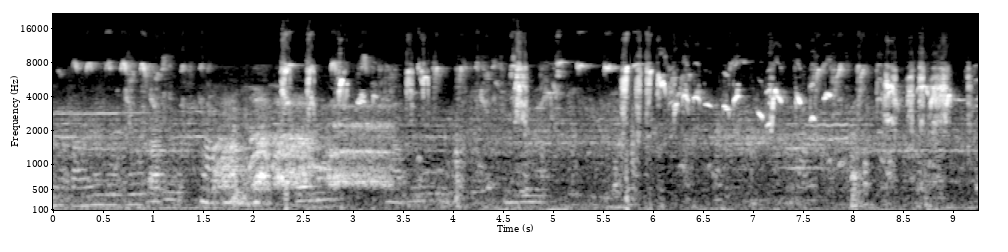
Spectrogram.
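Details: Van Hasselt's sunbird, locally called kolibri ninja, singing vigorously as a training model for other songbirds: rapid high, thin chirps and sharp twittering notes in dense bursts. Lower tonal sounds run underneath.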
